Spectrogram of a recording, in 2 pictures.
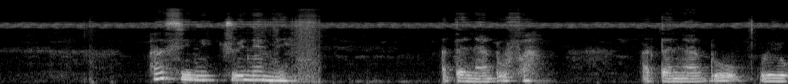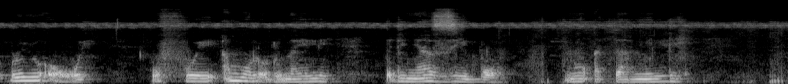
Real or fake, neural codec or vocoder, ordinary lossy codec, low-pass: fake; vocoder, 44.1 kHz, 128 mel bands, Pupu-Vocoder; AAC, 64 kbps; 14.4 kHz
